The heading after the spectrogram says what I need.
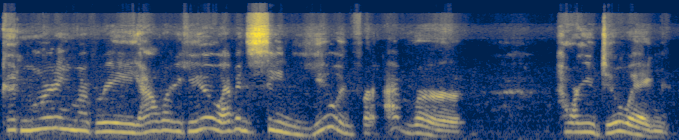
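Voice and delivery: high, loud, cheerful hello; excited greeting. Real, not acted. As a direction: greet a friend you haven't seen. Greeting viewer on live.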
